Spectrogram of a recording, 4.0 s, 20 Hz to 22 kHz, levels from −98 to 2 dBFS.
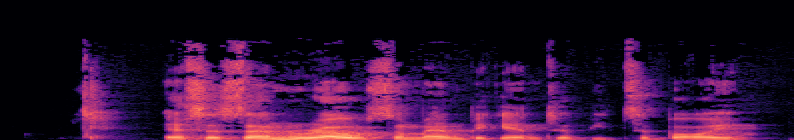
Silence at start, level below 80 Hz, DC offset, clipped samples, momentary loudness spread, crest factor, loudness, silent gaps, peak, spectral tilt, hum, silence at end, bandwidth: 0.4 s; -60 dBFS; under 0.1%; under 0.1%; 18 LU; 18 dB; -19 LUFS; none; -2 dBFS; -4.5 dB/octave; none; 0.2 s; 16 kHz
